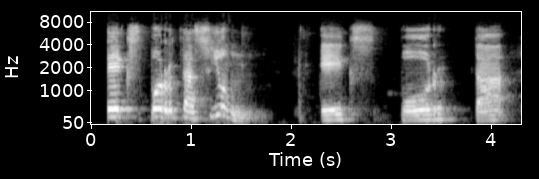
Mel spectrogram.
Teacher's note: la sílaba tónica se encuentra en la última sílaba. Y como esta es una palabra que termina en la consonante n, entonces por eso es que es tildada. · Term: palabra aguda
